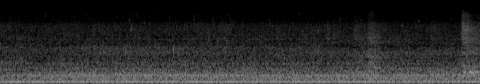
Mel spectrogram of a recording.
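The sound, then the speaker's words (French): French fries bubble and sizzle in hot frying oil at 180 degrees in a friterie fryer, giving a dense, continuous hiss with a low steady hum beneath and no talk. “Et voilà, là ça bouillonne. Nous allons vous faire écouter le deuxième bouillon.”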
